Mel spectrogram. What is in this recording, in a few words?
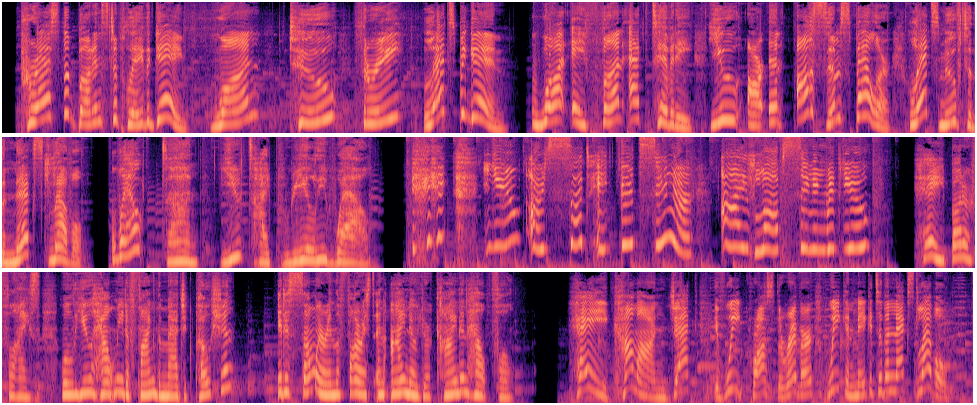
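American English, toys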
